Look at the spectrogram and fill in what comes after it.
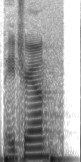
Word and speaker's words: Patreon: What I think I talked about in the last episode too was starting how do you pronounce it? Patreon? – Yes.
